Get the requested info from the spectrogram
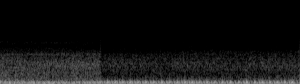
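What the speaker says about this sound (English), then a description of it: "The engine revs are so low." A big single-cylinder thumper motorcycle engine drones steadily at low revs, a close, continuous rumble with rushing wind noise.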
